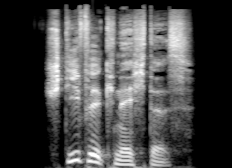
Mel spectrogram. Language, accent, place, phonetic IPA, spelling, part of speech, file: German, Germany, Berlin, [ˈʃtiːfl̩ˌknɛçtəs], Stiefelknechtes, noun, De-Stiefelknechtes.ogg
- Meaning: genitive of Stiefelknecht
